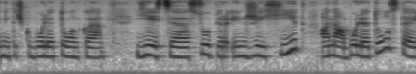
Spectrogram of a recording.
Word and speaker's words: Inci: Сегодня расскажу вам о пряже от турецкой фирмы Naka, которая называется Super NG. Именно так правильно произносится это название. Буква вот эта C произносится в турецком как DŽ.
